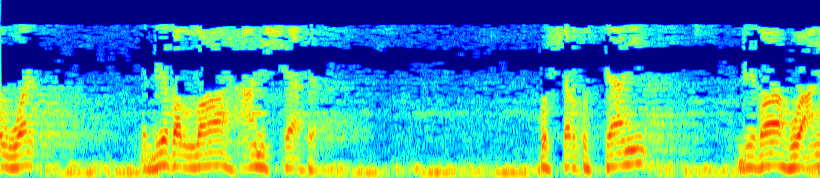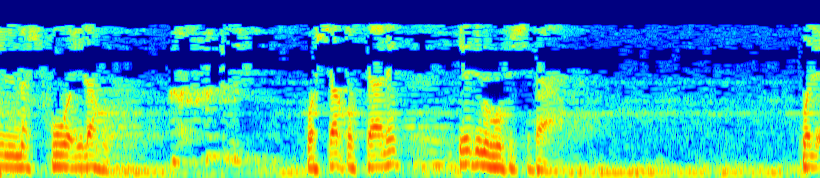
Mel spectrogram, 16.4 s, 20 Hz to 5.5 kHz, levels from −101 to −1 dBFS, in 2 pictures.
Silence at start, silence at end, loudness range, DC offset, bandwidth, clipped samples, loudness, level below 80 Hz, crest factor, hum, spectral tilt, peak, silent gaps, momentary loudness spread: 0 s; 0 s; 7 LU; under 0.1%; 4.1 kHz; under 0.1%; -24 LUFS; -40 dBFS; 20 dB; none; -10.5 dB/octave; -6 dBFS; none; 19 LU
